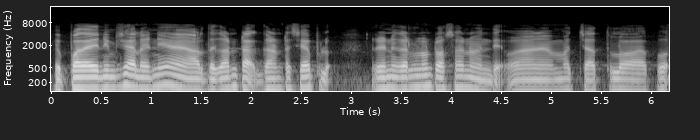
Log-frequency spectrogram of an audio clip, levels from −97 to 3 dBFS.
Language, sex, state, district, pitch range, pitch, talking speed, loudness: Telugu, male, Andhra Pradesh, Annamaya, 120-140 Hz, 130 Hz, 105 wpm, -20 LUFS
